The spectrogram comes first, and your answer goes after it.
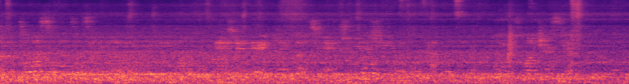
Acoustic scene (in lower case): subway train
